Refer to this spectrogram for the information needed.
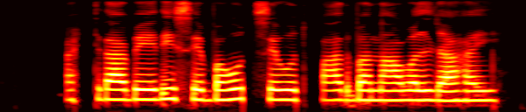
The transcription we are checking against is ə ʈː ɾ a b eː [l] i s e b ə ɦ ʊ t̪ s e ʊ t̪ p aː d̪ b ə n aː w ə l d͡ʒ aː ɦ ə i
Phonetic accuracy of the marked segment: incorrect: ɾ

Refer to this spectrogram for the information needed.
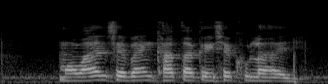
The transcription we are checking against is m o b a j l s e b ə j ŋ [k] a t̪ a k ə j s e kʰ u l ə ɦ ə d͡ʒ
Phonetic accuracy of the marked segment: incorrect: kʰ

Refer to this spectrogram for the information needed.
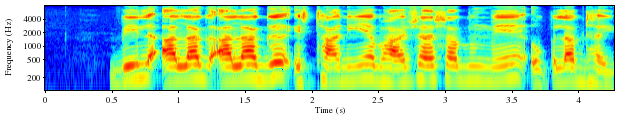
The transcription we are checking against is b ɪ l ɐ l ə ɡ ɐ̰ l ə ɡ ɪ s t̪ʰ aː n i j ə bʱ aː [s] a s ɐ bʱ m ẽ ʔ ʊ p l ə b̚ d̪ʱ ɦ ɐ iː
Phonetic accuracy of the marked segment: incorrect: ʃ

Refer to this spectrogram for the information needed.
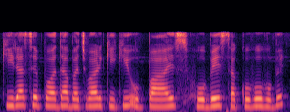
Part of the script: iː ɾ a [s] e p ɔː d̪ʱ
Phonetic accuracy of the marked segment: correct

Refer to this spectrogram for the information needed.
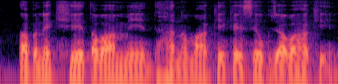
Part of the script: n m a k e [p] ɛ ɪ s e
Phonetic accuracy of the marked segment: incorrect: k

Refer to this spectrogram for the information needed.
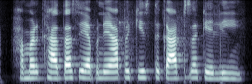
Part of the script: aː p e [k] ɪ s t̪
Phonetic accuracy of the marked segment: correct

